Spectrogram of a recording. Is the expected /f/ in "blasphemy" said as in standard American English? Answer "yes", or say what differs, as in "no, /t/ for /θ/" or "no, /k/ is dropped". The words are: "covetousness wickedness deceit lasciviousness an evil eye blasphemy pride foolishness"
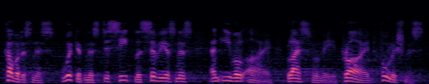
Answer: yes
